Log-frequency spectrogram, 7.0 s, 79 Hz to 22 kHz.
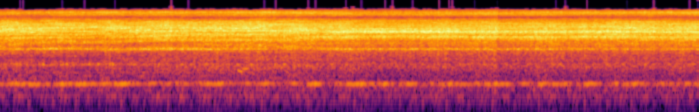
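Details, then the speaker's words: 1966 Ford race truck idling with no air filter fitted: loud steady intake hiss over a constant hum, no knocks or misses; sounds better than before, normal idle. "it sounds better this time my air filter should be here today i think"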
